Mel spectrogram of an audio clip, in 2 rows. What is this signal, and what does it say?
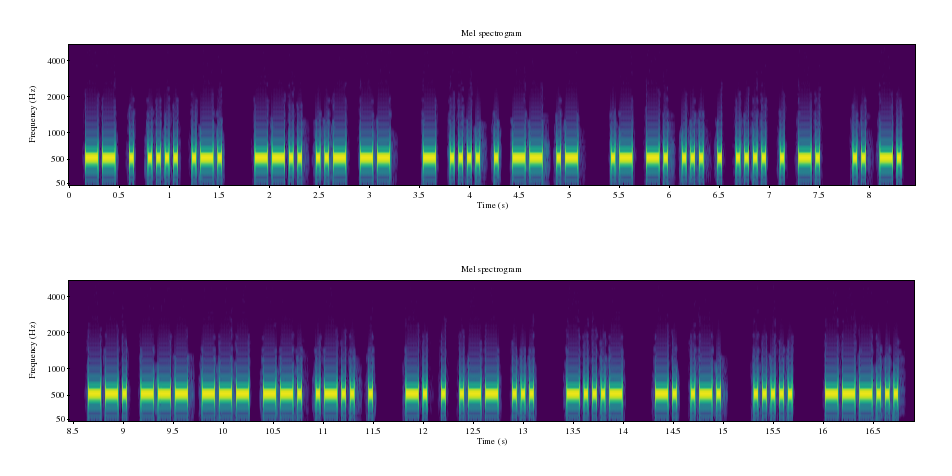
Morse code, heard as a keyed tone, about 28 wpm, 530 Hz. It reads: MEHR ZUM THEMA ANSEHEN IN GOOGLE NEWS <BT> NR 5 :
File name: daily / 27wpm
